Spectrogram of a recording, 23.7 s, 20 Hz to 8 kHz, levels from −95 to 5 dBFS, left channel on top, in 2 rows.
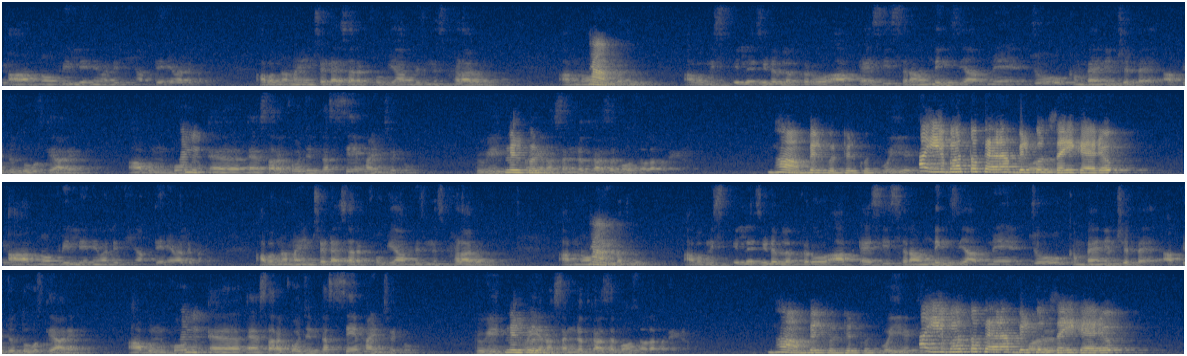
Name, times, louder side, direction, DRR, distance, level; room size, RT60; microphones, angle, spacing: voice 1, 0.0-1.9 2.5-4.9 5.6-6.4 6.8-12.6 13.1-15.9 16.6-18.6 20.5-20.9 22.1-22.4, right 2 dB, 60° right, 4 dB, 0.9 m, -38 dB
voice 2, 16.9-17.3 19.5-20.6 21.0-23.0, left 3 dB, 30° left, 8 dB, 0.5 m, -27 dB
8.2 x 7.0 x 2.5 m, 0.79 s
head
